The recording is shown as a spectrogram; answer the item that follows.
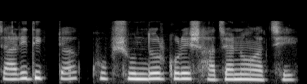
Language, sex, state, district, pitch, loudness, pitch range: Bengali, female, West Bengal, Cooch Behar, 255 Hz, -13 LUFS, 235-265 Hz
